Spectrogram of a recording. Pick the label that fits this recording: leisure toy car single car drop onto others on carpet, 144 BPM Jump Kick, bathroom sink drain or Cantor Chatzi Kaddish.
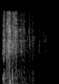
leisure toy car single car drop onto others on carpet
